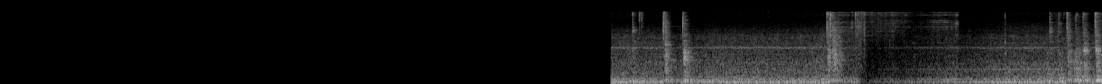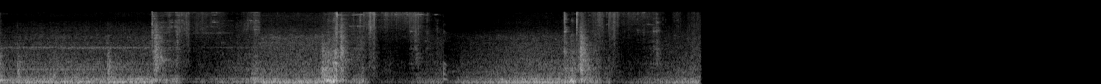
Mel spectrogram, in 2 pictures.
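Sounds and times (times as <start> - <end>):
vehicle engine rumbling: 6.1 - 18.1
metallic clanks and knocks: 10.5 - 11.3.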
